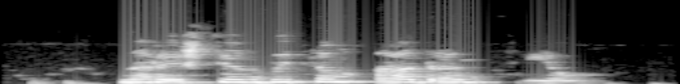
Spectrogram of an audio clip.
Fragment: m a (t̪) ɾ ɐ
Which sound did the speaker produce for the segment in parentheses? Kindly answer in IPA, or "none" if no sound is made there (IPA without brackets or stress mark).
d̪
